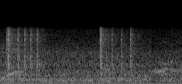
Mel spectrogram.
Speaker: Started to pull the door at a very slow speed. You can hear the creaking beginning at a very low frequency.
